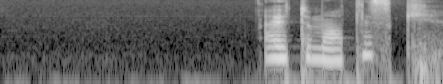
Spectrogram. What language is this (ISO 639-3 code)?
nor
